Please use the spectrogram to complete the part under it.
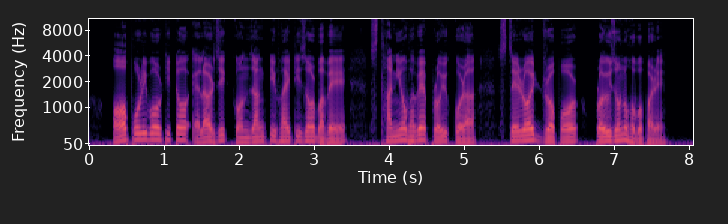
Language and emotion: Assamese, neutral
